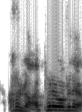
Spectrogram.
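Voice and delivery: defensive. Retold or imitated. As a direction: snap back defensively to get him off your back. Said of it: "you don't have to be so defensive".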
